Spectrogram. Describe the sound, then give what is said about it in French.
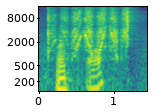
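An eco-guide's file rasps across his machete blade in several quick back-and-forth strokes, harsh and bright with a faint metallic ring, then stops after about a second. “Je suis juste en train de limer ma machette, parce que je me rends compte qu'elle ne coupe plus assez.”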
